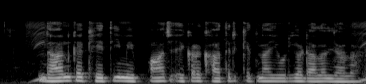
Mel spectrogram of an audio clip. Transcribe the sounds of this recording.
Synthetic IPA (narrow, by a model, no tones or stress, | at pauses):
d̪ʱaːnkakʰeːt̪imẽpãːt͡ʃeːkəɽkʰaːt̪ɪɾkɪt̪najoːɽijaɖaːləld͡ʒaːlaː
